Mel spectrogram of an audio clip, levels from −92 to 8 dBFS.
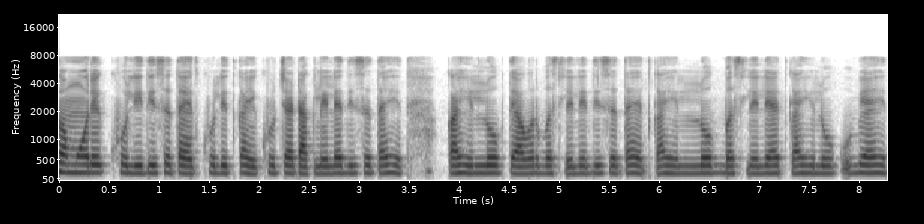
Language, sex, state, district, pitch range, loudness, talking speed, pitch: Marathi, female, Maharashtra, Sindhudurg, 180-185 Hz, -19 LUFS, 180 wpm, 180 Hz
